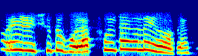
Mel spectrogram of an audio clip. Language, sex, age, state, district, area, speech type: Bengali, female, 18-30, West Bengal, Dakshin Dinajpur, urban, conversation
